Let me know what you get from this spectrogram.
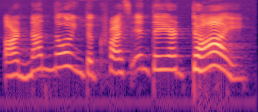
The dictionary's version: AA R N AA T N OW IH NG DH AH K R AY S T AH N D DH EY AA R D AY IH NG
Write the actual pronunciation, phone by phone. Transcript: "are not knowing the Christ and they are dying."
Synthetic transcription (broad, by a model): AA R N AA T N OW IH NG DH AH K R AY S AH N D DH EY AA R D AY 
